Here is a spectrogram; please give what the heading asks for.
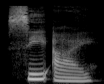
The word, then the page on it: ci: American English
